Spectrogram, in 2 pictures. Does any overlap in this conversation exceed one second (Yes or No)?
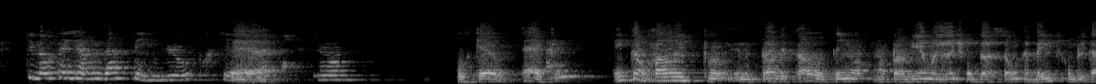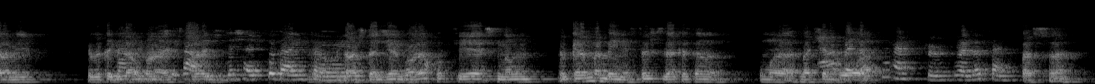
Yes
